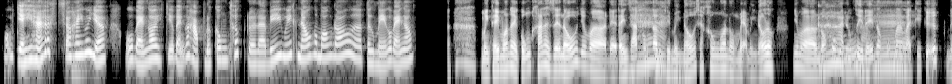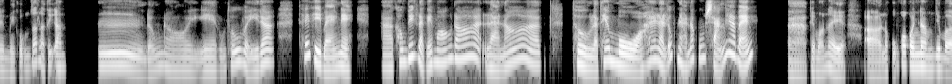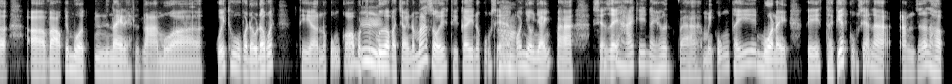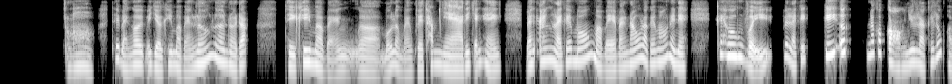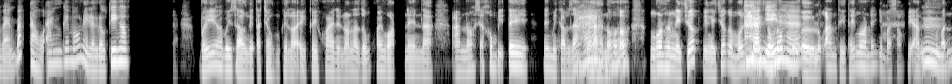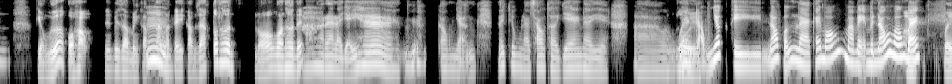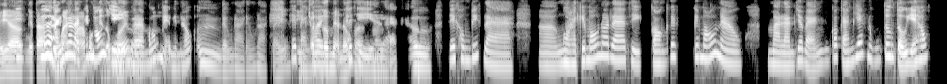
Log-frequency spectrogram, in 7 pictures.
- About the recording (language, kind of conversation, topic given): Vietnamese, podcast, Bạn nhớ kỷ niệm nào gắn liền với một món ăn trong ký ức của mình?
- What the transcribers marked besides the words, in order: tapping; laughing while speaking: "là nó"; laughing while speaking: "À, vậy đó hả?"; chuckle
